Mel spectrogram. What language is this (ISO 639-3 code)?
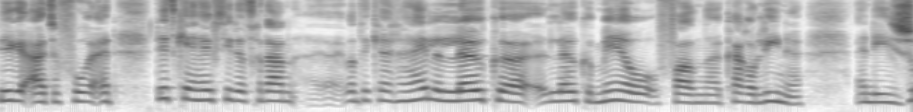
nld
